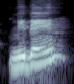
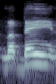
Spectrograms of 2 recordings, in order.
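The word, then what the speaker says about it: Mebane: do you pronounce that me bean north carolina that's when we first when we first discovered meb and we called it mabane until we got there and then the then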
